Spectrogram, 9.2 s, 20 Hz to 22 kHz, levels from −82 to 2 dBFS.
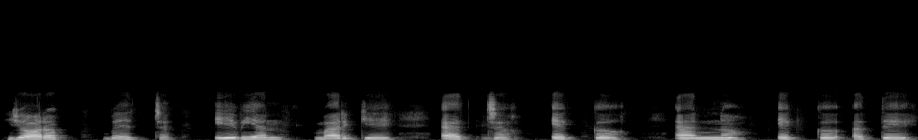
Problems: none marked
